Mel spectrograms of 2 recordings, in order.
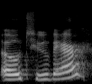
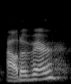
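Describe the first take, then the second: First: It is said in a neutral standard accent. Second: It is said in a Northeastern Ohio accent.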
